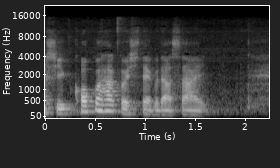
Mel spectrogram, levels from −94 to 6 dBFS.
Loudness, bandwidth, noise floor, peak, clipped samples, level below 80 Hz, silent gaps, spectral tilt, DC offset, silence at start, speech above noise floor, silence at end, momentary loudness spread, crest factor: -26 LUFS; 15.5 kHz; -49 dBFS; -8 dBFS; under 0.1%; -78 dBFS; none; -5 dB/octave; under 0.1%; 0 s; 22 dB; 0 s; 7 LU; 20 dB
